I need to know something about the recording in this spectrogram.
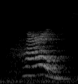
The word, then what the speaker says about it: house: So the word is, the E is silent. House.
